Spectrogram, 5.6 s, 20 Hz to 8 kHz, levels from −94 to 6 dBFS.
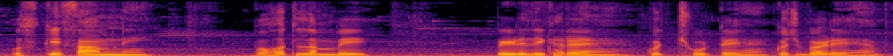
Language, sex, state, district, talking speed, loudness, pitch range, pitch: Hindi, male, Uttar Pradesh, Lucknow, 150 wpm, -18 LUFS, 130-145 Hz, 135 Hz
